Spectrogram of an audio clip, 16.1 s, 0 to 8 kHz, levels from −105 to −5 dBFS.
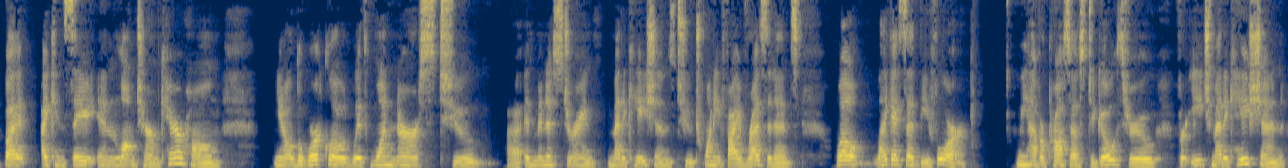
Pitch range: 170-215 Hz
